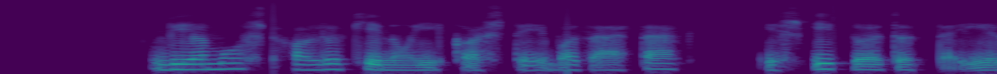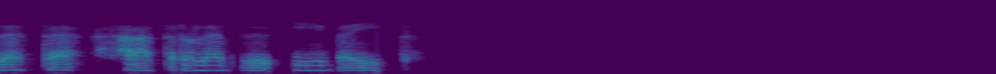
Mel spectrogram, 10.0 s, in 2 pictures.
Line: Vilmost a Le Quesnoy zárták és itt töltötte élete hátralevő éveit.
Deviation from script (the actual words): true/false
true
